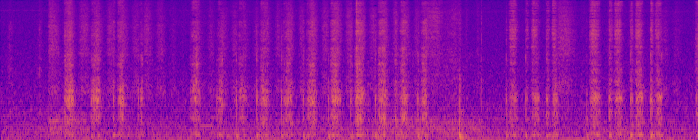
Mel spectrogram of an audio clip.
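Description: A fineliner pen draws long, sweeping lines on the paper page of a spiral sketchbook. Each stroke is a soft, bright, scratchy rasp, and the strokes come in a quick, irregular series over a faint, steady low hum.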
